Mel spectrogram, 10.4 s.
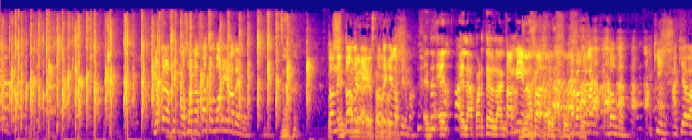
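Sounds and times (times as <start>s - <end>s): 
applause from several people: 0.0s - 4.8s
speech: 2.3s - 10.3s
laughter: 3.9s - 10.3s.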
